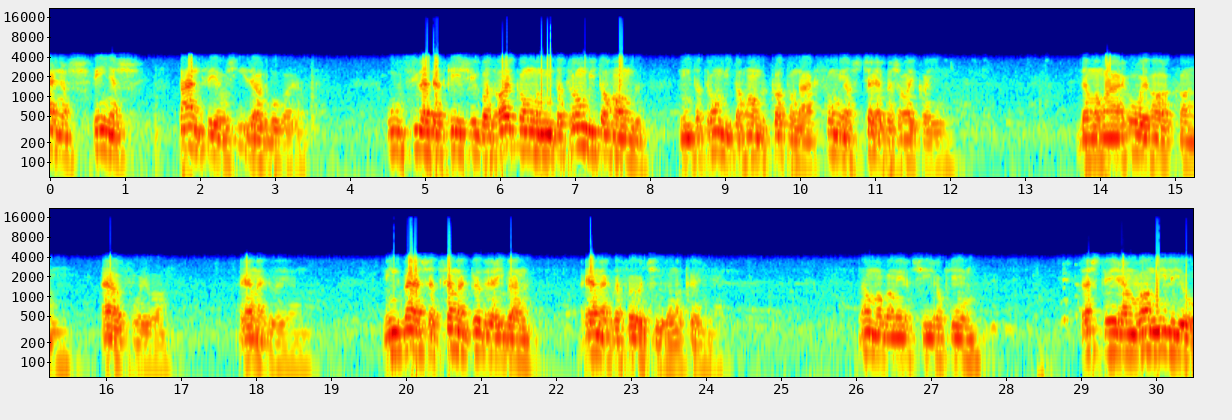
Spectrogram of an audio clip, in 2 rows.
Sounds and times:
Speech: 0.0s - 3.7s, 4.5s - 19.0s, 19.7s - 25.0s, 25.8s - 27.8s, 29.0s - 30.4s.

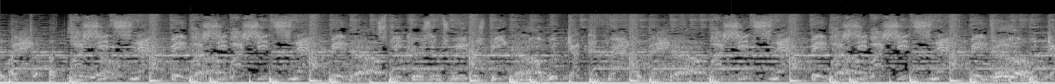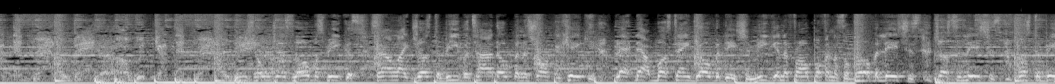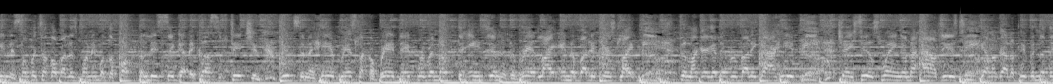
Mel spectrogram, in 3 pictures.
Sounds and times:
Hip hop music: 0.0s - 31.6s.

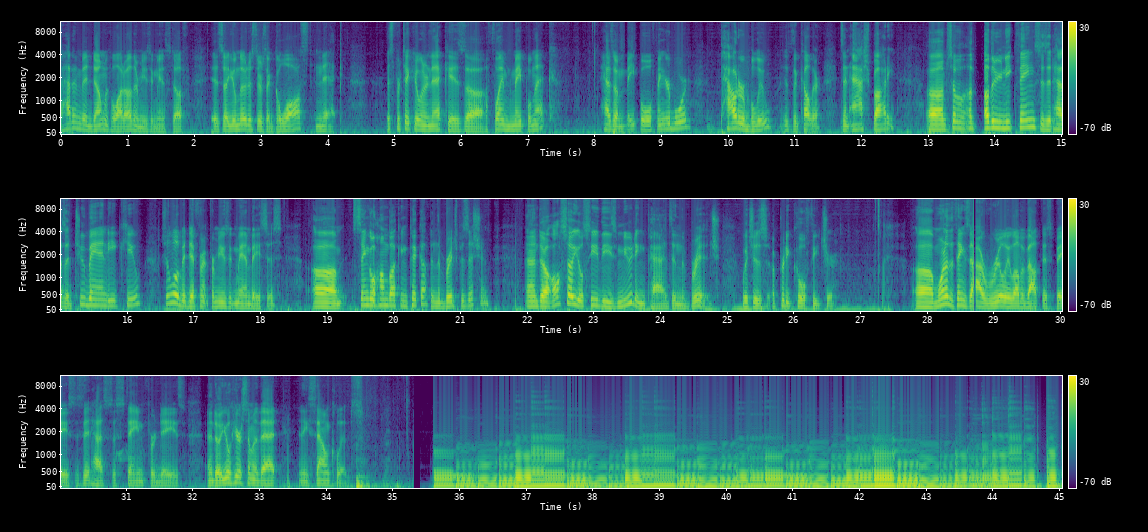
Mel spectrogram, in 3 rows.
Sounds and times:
Speech: 0.0s - 4.2s, 4.9s - 26.7s, 27.8s - 34.6s.

